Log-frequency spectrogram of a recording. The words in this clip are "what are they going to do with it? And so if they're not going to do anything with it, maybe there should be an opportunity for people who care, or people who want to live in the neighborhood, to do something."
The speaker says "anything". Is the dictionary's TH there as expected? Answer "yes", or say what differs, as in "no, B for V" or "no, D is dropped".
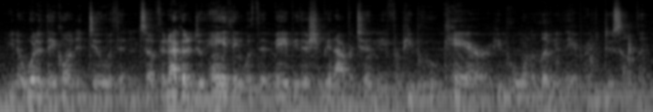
yes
